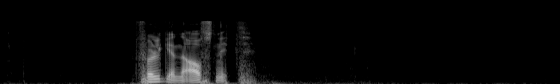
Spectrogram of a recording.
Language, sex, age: Norwegian, male, 51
